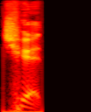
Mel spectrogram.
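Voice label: "que", Mandarin Chinese, neutral tone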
